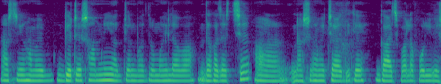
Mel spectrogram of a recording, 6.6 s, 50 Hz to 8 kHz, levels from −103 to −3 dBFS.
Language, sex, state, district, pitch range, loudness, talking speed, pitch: Bengali, female, West Bengal, Jhargram, 180-190 Hz, -35 LUFS, 155 wpm, 185 Hz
